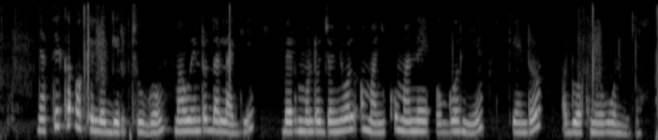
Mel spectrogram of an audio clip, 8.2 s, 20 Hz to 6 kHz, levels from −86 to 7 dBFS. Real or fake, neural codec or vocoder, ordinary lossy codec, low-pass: real; none; none; 5.4 kHz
